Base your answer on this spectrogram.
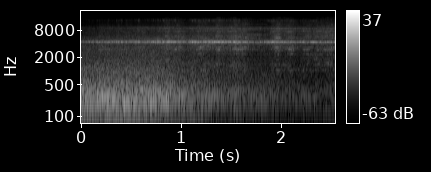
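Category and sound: ambience, train station ambience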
